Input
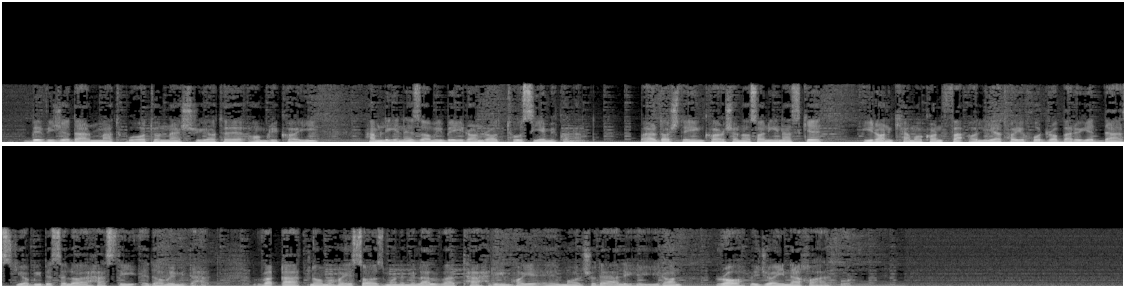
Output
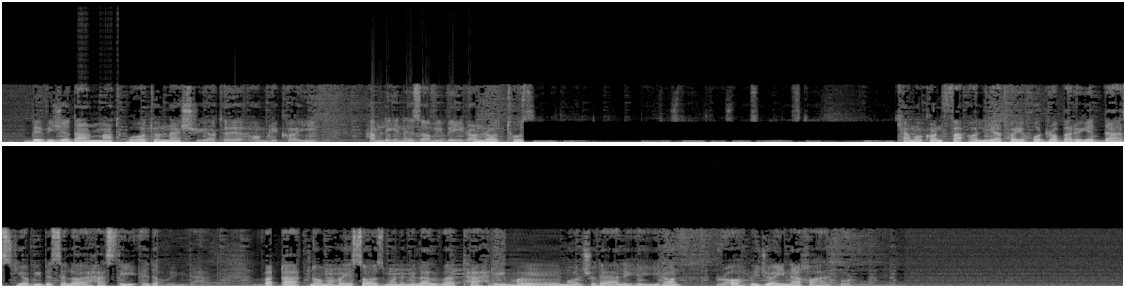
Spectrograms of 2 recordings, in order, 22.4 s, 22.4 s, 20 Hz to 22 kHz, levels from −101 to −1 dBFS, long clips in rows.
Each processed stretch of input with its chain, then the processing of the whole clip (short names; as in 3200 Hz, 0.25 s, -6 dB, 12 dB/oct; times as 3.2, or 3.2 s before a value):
0.76–1.18 median filter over 3 samples + resonant low shelf 150 Hz -9 dB, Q 1.5 + comb 1.1 ms, depth 82%
1.94–4.72 overloaded stage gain 20.5 dB + HPF 820 Hz 6 dB/oct + feedback echo 0.162 s, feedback 54%, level -17 dB
5.22–8.97 three-band isolator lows -14 dB, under 460 Hz, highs -20 dB, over 2900 Hz + compressor 5:1, threshold -45 dBFS + brick-wall FIR band-stop 250–3400 Hz
12.78–13.87 doubler 25 ms -8 dB + compressor 8:1, threshold -42 dBFS
16.26–16.81 LPF 1100 Hz 6 dB/oct + flutter echo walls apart 6.1 m, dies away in 0.88 s
17.97–18.52 tilt +2.5 dB/oct + compressor 3:1, threshold -38 dBFS
whole clip: dry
